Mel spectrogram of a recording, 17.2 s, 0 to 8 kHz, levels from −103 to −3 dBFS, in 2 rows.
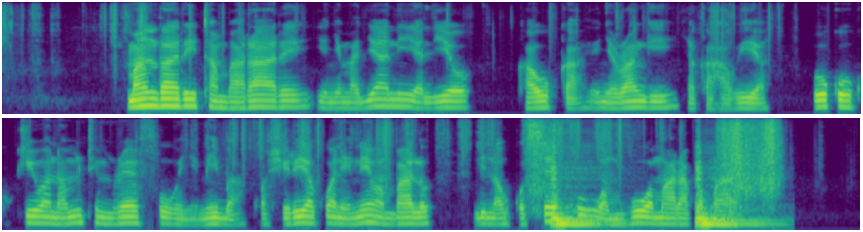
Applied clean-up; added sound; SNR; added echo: none; Electric guitar; -2 dB; none.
